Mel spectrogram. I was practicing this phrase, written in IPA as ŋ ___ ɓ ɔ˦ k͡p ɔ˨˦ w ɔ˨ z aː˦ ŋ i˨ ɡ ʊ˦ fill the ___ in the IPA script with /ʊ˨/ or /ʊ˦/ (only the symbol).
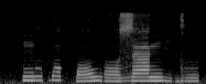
ʊ˦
